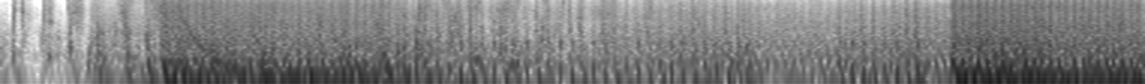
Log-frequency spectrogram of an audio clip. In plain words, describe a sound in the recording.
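Rapid gunshots crack loudly, one after another.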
